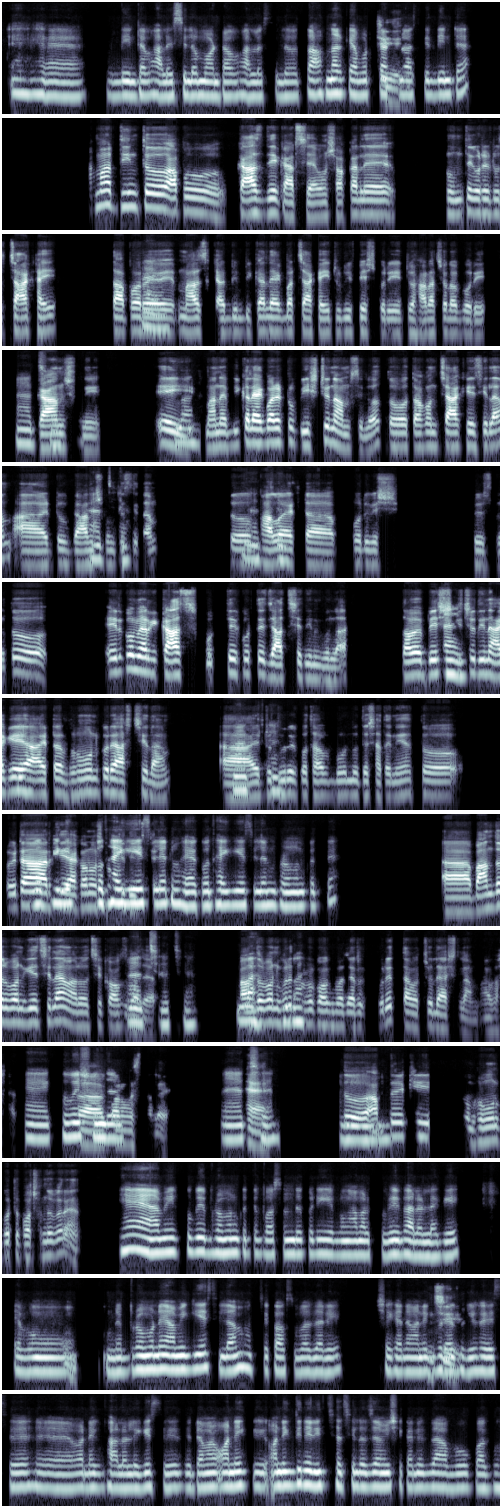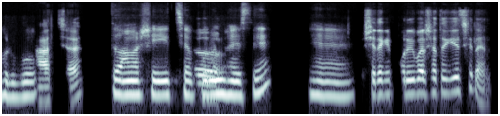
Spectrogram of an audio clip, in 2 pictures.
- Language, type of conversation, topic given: Bengali, unstructured, আপনি ভ্রমণ করতে সবচেয়ে বেশি কোন জায়গায় যেতে চান?
- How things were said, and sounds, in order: distorted speech; laughing while speaking: "আবার"; static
